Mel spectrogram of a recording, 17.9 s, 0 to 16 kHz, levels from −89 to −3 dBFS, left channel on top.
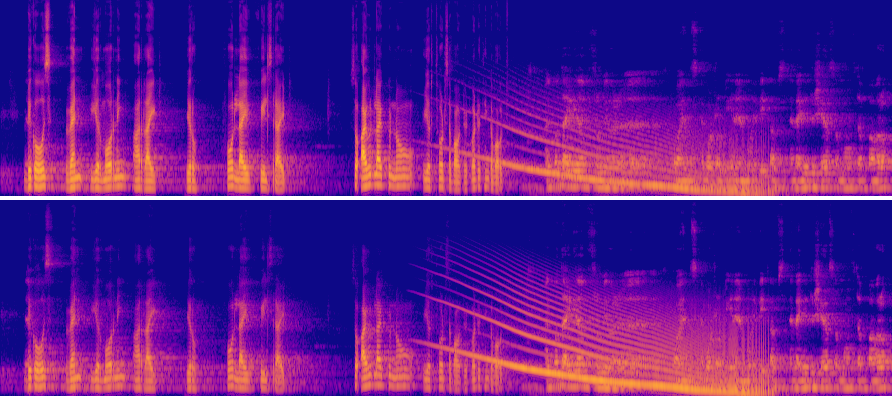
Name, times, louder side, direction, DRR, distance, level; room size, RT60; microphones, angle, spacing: voice 1, 0.5-1.0 1.3-3.1 3.7-3.9 4.5-5.7 7.1-10.1, left 6 dB, 65° left, 18 dB, 0.3 m, -25 dB
sound 1, 8.6-15.5, right 6 dB, 80° right, 0.3 m, -29 dB
voice 2, 10.5-17.7, equal, 40° right, 2 dB, 1.5 m, -33 dB
27.5 x 15.5 x 3.4 m, 2.1 s
head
